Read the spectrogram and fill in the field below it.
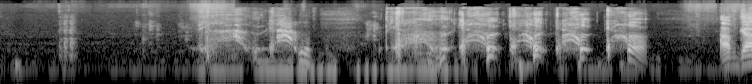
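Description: A man coughs and clears his throat several times in rough bursts, mixed in with conversational speech.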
